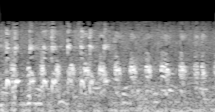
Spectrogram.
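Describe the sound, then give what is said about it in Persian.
Chukar partridge calling, the prized songbird and fighting bird of the Tajik people near Qurghonteppa, giving many quick, rhythmic clucking notes at a steady pace and moderate volume. “این صدای کپک یکی از پرنده های خوشخوان و خیلی دوست داشتنی مردم تاجیک است.”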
